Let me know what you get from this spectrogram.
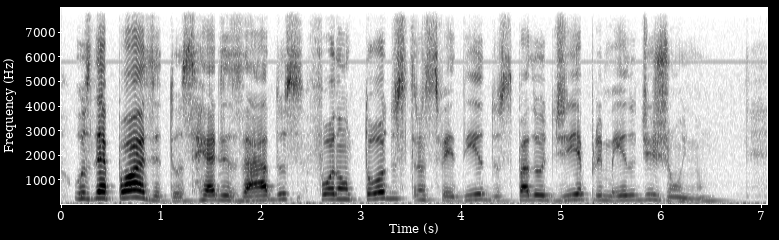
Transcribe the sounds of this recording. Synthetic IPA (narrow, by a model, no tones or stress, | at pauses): ʊzd̪epɔzit̪ʊshealizad̪ʊsfoɾɐ̃w̃t̪od̪ʊst̪ɾɐ̃sfeɾid̪ʊspaɾɐʊd͡ʒiɐpɾimejɾʊd͡ʒɪʒũɲʊ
